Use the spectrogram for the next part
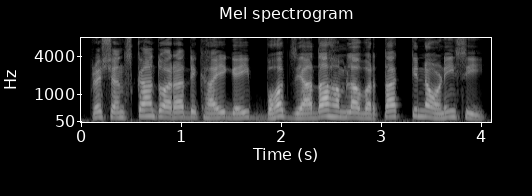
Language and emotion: Punjabi, disgusted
